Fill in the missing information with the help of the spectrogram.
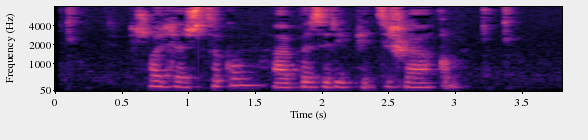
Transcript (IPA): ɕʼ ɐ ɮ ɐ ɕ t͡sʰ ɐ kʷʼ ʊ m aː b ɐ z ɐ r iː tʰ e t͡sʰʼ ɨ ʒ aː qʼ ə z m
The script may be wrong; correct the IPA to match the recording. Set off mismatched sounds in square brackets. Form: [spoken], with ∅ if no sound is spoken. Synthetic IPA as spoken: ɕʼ ɐ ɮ ɐ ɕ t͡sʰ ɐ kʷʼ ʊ m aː b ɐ z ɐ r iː [pʰ] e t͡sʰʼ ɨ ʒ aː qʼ ə [∅] m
